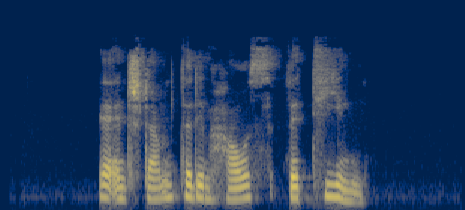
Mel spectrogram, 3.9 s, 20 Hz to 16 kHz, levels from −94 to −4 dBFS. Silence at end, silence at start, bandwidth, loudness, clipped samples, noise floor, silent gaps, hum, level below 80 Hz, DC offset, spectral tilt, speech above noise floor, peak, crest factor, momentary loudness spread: 0.85 s; 0.85 s; 8.8 kHz; -27 LUFS; under 0.1%; -79 dBFS; none; none; -76 dBFS; under 0.1%; -5 dB/octave; 53 dB; -8 dBFS; 20 dB; 6 LU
